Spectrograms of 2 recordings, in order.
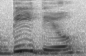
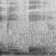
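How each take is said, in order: First: "vídeo" stressed on the first syllable, VÍ-de-o. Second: "video" stressed on the middle syllable, vi-DÉ-o. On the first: Teacher contrasting two accepted forms, "vídeo" as VÍ-de-o. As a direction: punch the VI in "vídeo". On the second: Teacher contrasting two accepted forms, "video" as vi-DÉ-o. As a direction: move the weight onto DE in "video". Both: Shown as a demonstration. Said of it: "Se escribe con tilde y sin tilde".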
